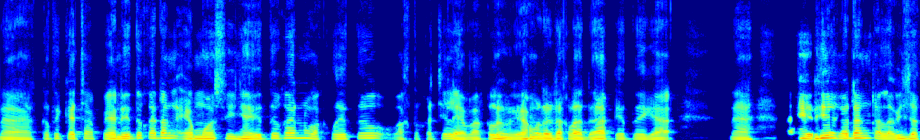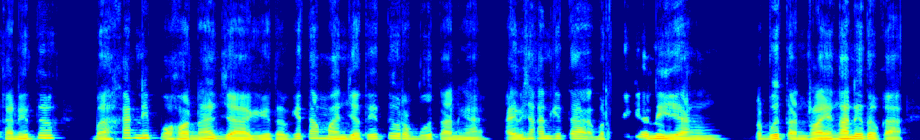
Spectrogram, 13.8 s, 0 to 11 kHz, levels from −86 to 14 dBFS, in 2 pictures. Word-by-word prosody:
nah 120 -3 0 0.2
ketika 160 +1 -2
kecapekan 155 -3 -1
itu 160 - -3
kadang 190 +1 +1
emosinya 150 0 +2
itu 145 +5 -3
kan 200 - +1
waktu 155 +1 -7
itu 190 - -9 0.3
waktu 120 - -12
kecil 120 +7 -6
ya 115 - +3
maklum 135 +3 +2
ya - - +5
meledak-ledak 135 0 +3
gitu 125 0 -7
ya 115 - -1
Kak, 105 0 0 0.4
nah 115 -3 -1 0.3
akhirnya 170 +3 +6
kadang 190 +2 +5
kalau 140 -4 +2
misalkan 145 -1 0
itu, 170 - -7 0.4
bahkan 135 +9 -3
di - - +3
pohon 135 -2 0
aja 140 -4 +2 0.2
gitu 120 0 -2
kita 165 +2 -4
manjat 135 -1 0
itu 155 +4 -10
rebutan 135 -5 -4
Kak 100 +1 -4
kayak 125 - -2
misalkan 170 +4 -3
kita 170 +1 -6
bertiga 150 +4 -8
nih 145 - +5
yang, 110 +1 +1 0.4
rebutan 135 0 0
layangan 130 +3 +5
itu 155 - +2
Kak, 105 -2 -1
145 Hz, 195 wpm, -23 LUFS, 130-155 Hz, 0.4 s, akhirnya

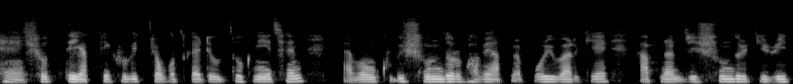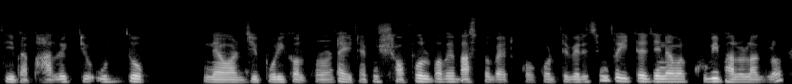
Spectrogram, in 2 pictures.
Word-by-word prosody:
হ্যাঁ, 120 -6 -2 0.2
সত্যি 130 +1 -1
আপনি 125 - -7
খুবি 125 0 0 0.2
চমৎকার 120 +2 -2
একটি 115 +2 -4
উদ্যোগ 125 +3 -4
নিয়েছেন, 115 +3 +2 0.5
এবং 110 +2 +1 0.2
খুবই 140 - -2 0.2
সুন্দরভাবে 125 -1 +3
আপনার - - -9
পরিবারকে 120 0 +1 0.5
আপনার 115 0 -1
যে, 115 - 0 0.2
সুন্দর 125 0 +3
একটি 125 - -8
রীতি, 120 0 +1
বা - - 0
ভালো 110 +2 -3
একটি 130 - -12 0.2
উদ্যোগ 130 +1 +2 0.7
নেওয়ার 110 -1 +4
যে, 120 - -1
পরিকল্পনাটা 115 0 -1
এটা 110 - -12
আপনি 125 +2 -8
সফলভাবে 130 +2 +2
বাস্তবায়ন 115 0 -1
ক - - -30 0.2
করতে 120 +1 -6
পেরেছেন। 120 -3 -2
তো - - -18
এটা 140 +1 0
জেনে 130 -1 +6
আমার 130 -1 +2
খুবই 140 +2 +5
ভালো 115 -1 +3
লাগলো। 115 0 -2
120 Hz, 150 wpm, -21 LUFS, 115-130 Hz, 0.7 s, জেনে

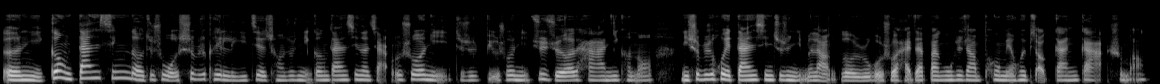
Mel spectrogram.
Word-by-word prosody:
呃， 205 -1 +7
你 200 -3 +5
更 295 - +5
担 290 +3 +2
心 295 0 -3
的 220 -5 +3
就 220 - -7
是 220 +2 -6
我 185 -3 +1
是 255 +6 -4
不 235 - -6
是 235 - -2
可 230 - -3
以 - - +2
理 190 -2 -3
解 205 0 -2
成 195 0 -6
就 200 - -5
是 200 - -3
你 200 - -2
更 205 -2 -1
担 210 0 0
心 220 +1 -2
的 210 -1 +1
假 200 - -7
如 220 - -4
说 225 +1 +1
你 205 -2 0
就 195 - -12
是 195 0 -7
比 - - -11
如 - - -5
说 215 +1 -1
你 200 -1 +1
拒 240 +4 -3
绝 195 -3 +2
了 190 +1 +4
他， 200 -1 -3
你 195 +1 0
可 200 -1 -7
能 195 0 -7 0.3
你 200 - +2
是 220 +4 +1
不 230 - 0
是 235 - +5
会 235 -1 +6
担 205 +1 +4
心 215 -1 +3
就 210 0 -1
是 205 - +3
你 195 0 0
们 185 - -3
两 190 - -2
个 180 0 +1
如 175 +1 0
果 - - 0
说 - - 0
还 - - -3
在 - - +2
办 200 0 0
公 200 0 +1
室 210 - 0
这 205 - 0
样 195 -1 -1
碰 205 +1 -2
面 200 0 +1
会 205 +1 +1
比 200 - -10
较 - - -4
尴 200 0 -1
尬， - - -2
是 - - -10
吗？ 225 +2 -8
205 Hz, 380 characters per minute, -25 LUFS, 195-220 Hz, 0.3 s, 呃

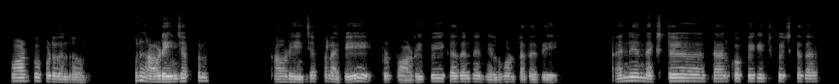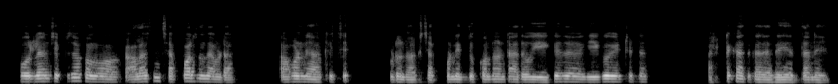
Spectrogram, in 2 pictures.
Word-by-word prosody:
వాడుకోకూడదండి 155 -7 +1
అవును. 105 - -6 0.4
పోని - - +2
ఆవిడ 125 0 +6
ఏం 130 - +5
చెప్పాలి? 165 +2 -1 0.7
ఆవిడ 125 0 0
ఏం 115 - +1
చెప్పాలి? - - -3
అవీ - - +2 0.2
ఇప్పుడు - - -5
పాడైపోయాయి 120 +8 -1
కదండి! 140 +1 +1
నిలువుంటదది 115 -2 -1 0.7
అని 165 +5 +4
నెక్స్ట్ 145 - +1 0.4
దానికి 140 0 -2
ఉపయోగించుకోవచ్చు 145 0 -1
కదా? 140 0 0 0.5
పోన్లే 135 +1 +5
అని 140 - -6
చెప్పేసి 160 - -1
ఒక్కళ్ళు 135 -4 +2 0.3
ఆలోచించి 135 +6 -1
చెప్పాల్సింది 145 -3 +1
ఆవిడ. 115 -2 -2 0.6
ఆవిడనకిచ్చి 125 -2 -1 0.4
ఇప్పుడు - - -3
నాకు 110 - -4
చెప్పకుండా 120 +3 -1
ఎందుకు - - -4
కొన్నావంటే? 120 0 -2
అదో 115 0 +1
ఇగో, 110 +4 +1 0.3
ఇగో 135 +3 +8
ఏంటండది? - - -8 0.6
కరెక్ట్ - - -7
కాదు - - 0
కదాది 110 -1 +1
అంతాని. 105 +1 -3
130 Hz, 145 wpm, -25 LUFS, 115-140 Hz, 0.7 s, ఇగో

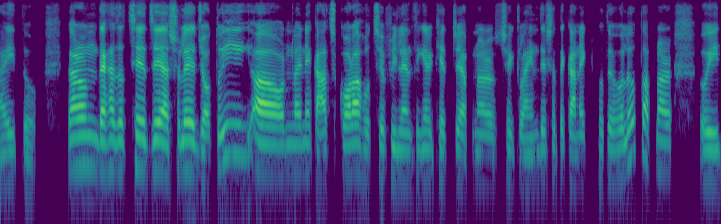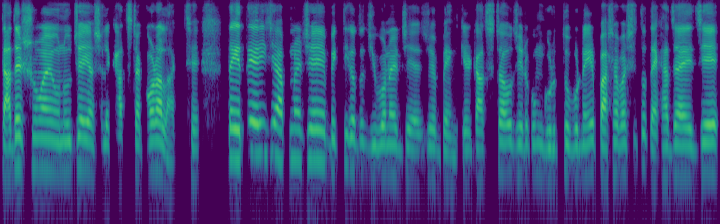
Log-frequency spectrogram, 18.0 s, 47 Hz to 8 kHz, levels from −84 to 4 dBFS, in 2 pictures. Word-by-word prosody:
তাই 120 +2 -5 0.2
তো। - - -11 0.5
কারণ 175 +1 +4 0.2
দেখা 165 +1 +6
যাচ্ছে 160 +2 -3 0.2
যে 165 - +5
আসলে 155 +1 +2 0.2
যতই 175 - -2 0.4
আ - - +10 0.3
অনলাইন 150 0 -6
এ - - -27
কাজ 130 +1 -1 0.2
করা 150 +1 +4
হচ্ছে 125 - -6
ফ্রিল্যান্সিং 130 -1 -5
এর 130 - -4
ক্ষেত্রে 125 - -5
আপনার 125 -1 -7
হচ্ছে 115 +2 -8
ক্লায়েন্টদের 120 +3 -6
সাথে 140 - -7
কানেক্ট 120 0 -1
হতে 130 - -9
হলেও 140 - -5
তো - - -11
আপনার 160 -2 -3 0.5
ওই 130 - +1 0.2
তাদের 175 0 +7
সময় 170 0 +3
অনুযায়ী 160 +2 +2
আসলে 150 +1 -2
কাজটা 135 +5 -2
করা 160 0 +5
লাগছে। 135 - -9 0.4
তো - - -1
এতে 250 - -2
এই 240 - 0
যে 235 - -2
আপনার 210 0 -5
যে 205 - +4 0.2
ব্যক্তিগত 170 0 -4
জীবনের 145 +1 -3
যে 135 -2 -6 0.2
যে 140 - -5
ব্যাংক 115 -4 -5
এর 130 - -2
কাজটাও 155 +4 0
যেরকম 150 0 -6
গুরুত্বপূর্ণ 140 +1 -8
এর 160 - -3
পাশাপাশি 150 +3 -1
তো - - -6
দেখা 140 +2 +1
যায় 145 -1 +5
যে 155 0 +5
150 Hz, 185 wpm, -23 LUFS, 130-160 Hz, 0.5 s, আ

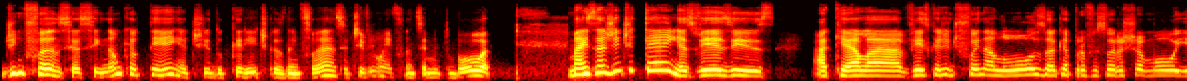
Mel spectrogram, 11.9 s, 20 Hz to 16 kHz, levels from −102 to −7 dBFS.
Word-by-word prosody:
de 285 -1 +2
infância, 235 - +1
assim. 230 - -8
Não 270 -3 -2
que 255 - -6
eu 225 - -6
tenha 230 -5 -3
tido 145 0 -10
críticas 155 -2 -6
na 140 - -1
infância, 155 +9 -3
tive - - -9
uma 185 -2 -12
infância 275 - -9
muito 290 -1 -10
boa, 190 -4 +3 0.8
mas 245 +3 +6
a 305 +1 +4
gente 380 +7 0
tem, 395 - +3
às 195 - -1
vezes, 415 -2 +4 0.4
aquela 195 0 +2
vez 210 +5 +1
que 220 - -8
a - - -1
gente 220 -2 -9
foi 230 -2 -2
na 220 -2 -4
lousa, 210 +2 0
que 235 - -6
a - - -4
professora 200 +1 -7
chamou 200 -1 -5
e 190 0 -3
215 Hz, 175 wpm, -25 LUFS, 190-275 Hz, 0.8 s, mas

